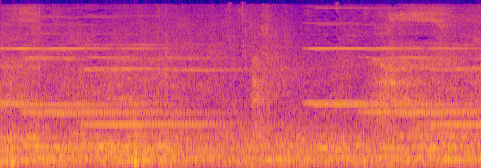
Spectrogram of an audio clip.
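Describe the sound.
An electric bell rings in a parliament chamber before a vote on a bill, a steady, shrill ringing buzz that holds at an even level without a break.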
